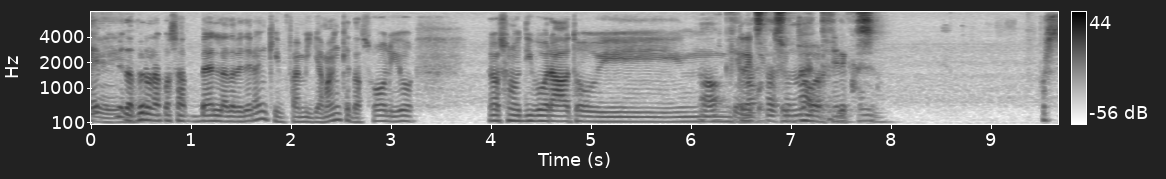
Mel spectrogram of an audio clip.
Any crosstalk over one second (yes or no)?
yes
